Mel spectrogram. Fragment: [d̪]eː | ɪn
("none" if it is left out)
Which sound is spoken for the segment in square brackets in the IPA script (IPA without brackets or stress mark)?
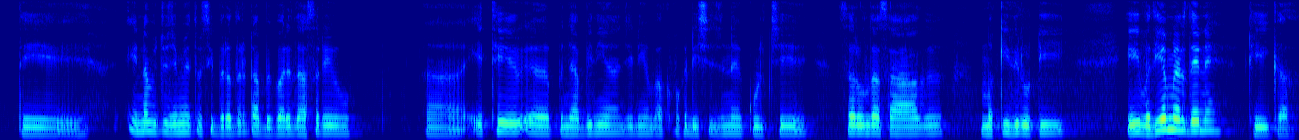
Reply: t̪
